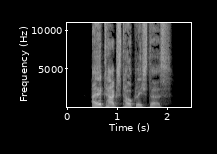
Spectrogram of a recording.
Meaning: strong/mixed nominative/accusative neuter singular superlative degree of alltagstauglich
- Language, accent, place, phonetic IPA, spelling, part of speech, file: German, Germany, Berlin, [ˈaltaːksˌtaʊ̯klɪçstəs], alltagstauglichstes, adjective, De-alltagstauglichstes.ogg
